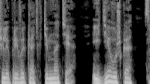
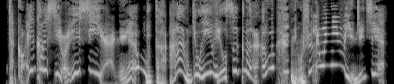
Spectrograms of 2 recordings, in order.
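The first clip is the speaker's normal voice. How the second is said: very high, hoarse, raspy, swooping, rapturous, admiring woman's voice. Reading a story, voicing an unseen woman marveling at the girl, in a raspy, admiring female voice. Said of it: "восхищенный хриплый женский голос".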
